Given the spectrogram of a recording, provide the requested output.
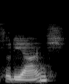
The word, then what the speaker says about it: Suryansh: It's pronounced as Suryansh.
